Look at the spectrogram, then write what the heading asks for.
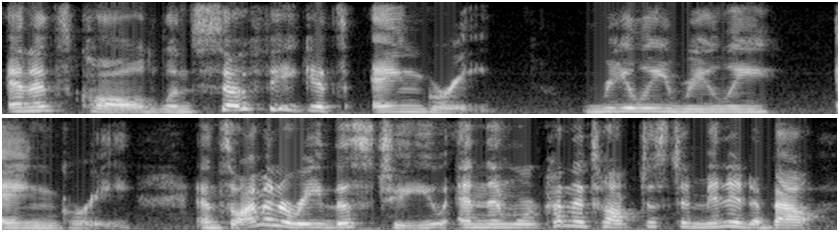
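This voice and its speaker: A woman teacher explaining reading ideas to children in a gentle, patient way with frequent fillers, then reading a picture book aloud expressively. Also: fairly high pitch, animated, normal speed.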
